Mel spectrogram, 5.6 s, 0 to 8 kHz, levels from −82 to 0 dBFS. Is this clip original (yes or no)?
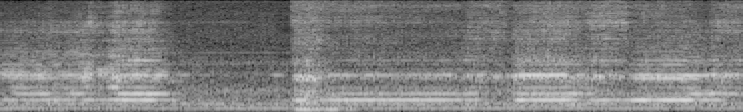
yes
